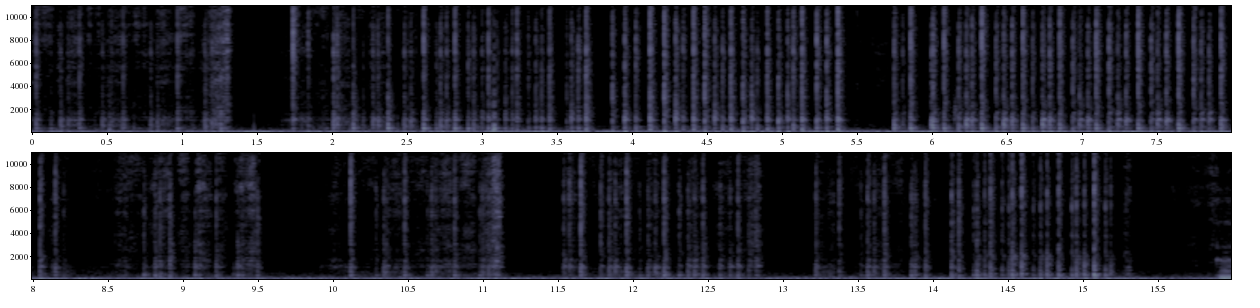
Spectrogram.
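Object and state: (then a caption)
Glitter paper greeting card. Long painted nails scratch and tap the surface of a thin, flat, stiff paper "Behold" greeting card with a glitter print, held up. The result is a steady, dense stream of dry scratching and light tapping with bright, crackly texture over a low, even rumble, broken by a few brief pauses in the scratching.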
